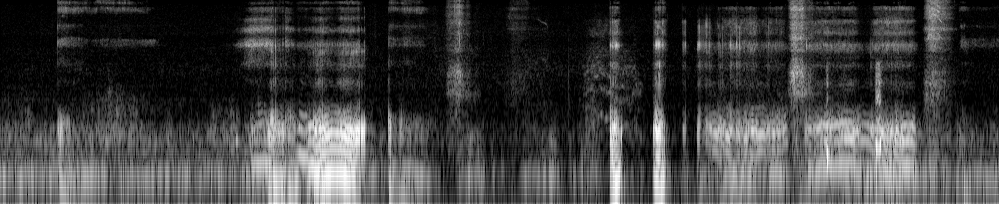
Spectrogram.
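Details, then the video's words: French Bulldog named Jjanga sleeping soundly, snoring in irregular rough bursts with low rumbling snorts and a few sharp snuffles between quieter breathing. "프렌치불독 짱아는 꿀잠중zZ 코골이ASMR"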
